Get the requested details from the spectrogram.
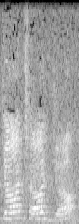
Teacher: तालव्य, तालु से जो साउंड निकलता है यानी कि ध्वनि उत्पन्न होती है उसे हम तालव्य व्यंजन कहते हैं।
